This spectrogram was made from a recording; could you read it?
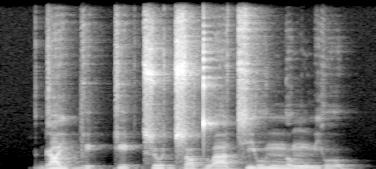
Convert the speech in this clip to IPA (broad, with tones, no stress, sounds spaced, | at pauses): ɡ a˧ j b i˨ ʔ k i˦ ʔ t͡s u˧ d͡z ɔ˧ t̪ w a˨˩ t͡s j u˦ n̪ o˧ ŋ m j u˨˩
